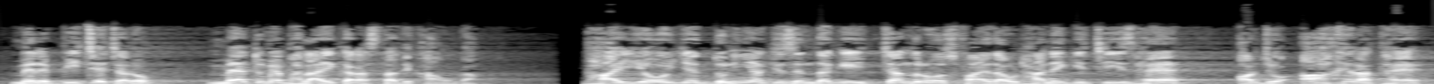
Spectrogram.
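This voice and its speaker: A man reading a scripture translation aloud in a solemn, measured recitation. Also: mid-range voice, fairly bright tone. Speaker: scripture reader. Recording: dull audio with long reverb.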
